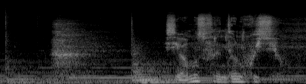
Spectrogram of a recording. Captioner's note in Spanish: ella exhala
